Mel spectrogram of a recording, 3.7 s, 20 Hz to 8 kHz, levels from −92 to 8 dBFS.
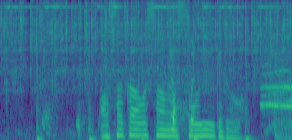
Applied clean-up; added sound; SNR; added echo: none; Cough + Bicycle; 3 dB; none.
